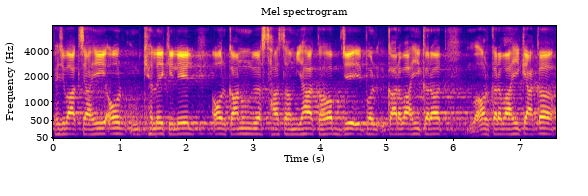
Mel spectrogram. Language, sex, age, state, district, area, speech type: Maithili, male, 30-45, Bihar, Supaul, rural, spontaneous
